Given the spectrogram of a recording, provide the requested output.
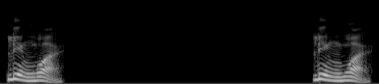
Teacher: This is pronounced with two falling tones.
